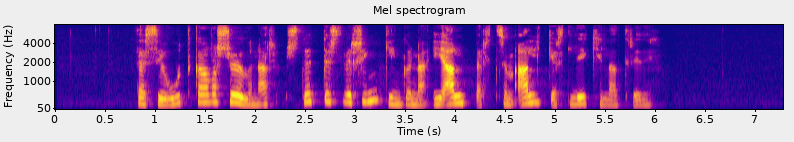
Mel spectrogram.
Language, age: Icelandic, 20-29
